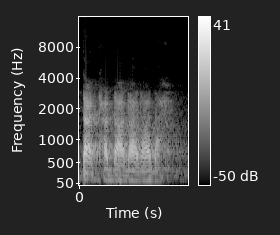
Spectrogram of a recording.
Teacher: टा वर्ग जो है वो मूर्धा वर्ग में आता है, मूर्धन्य व्यंजन होते हैं।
